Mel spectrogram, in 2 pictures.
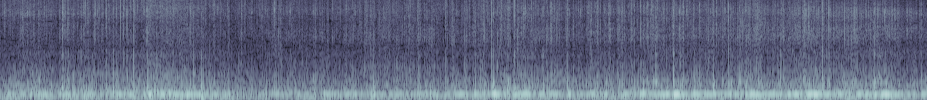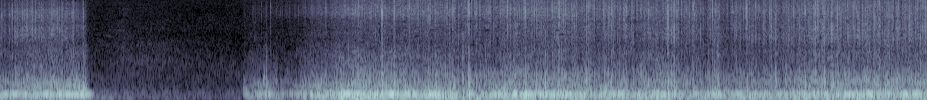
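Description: A black foam microphone windscreen is gripped and scratched with the long painted nails of both hands, producing a continuous dense rustling and scratching with a low, rumbling hum. The sound cuts to near silence for under a second around the five-second mark, then resumes.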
